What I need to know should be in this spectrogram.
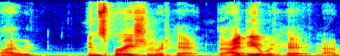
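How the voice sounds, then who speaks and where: Audible room echo surrounds a man with an American accent who speaks at a moderate pace in a bright, sharp tone. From US Midwest (South Dakota). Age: 40s. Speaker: army veteran and journalist. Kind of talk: casual interview chat.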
